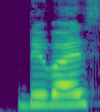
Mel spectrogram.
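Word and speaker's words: device: डिवाइस, डिवाइस में सी के बाद ई आ रहा है, तो इसलिए हम डिवाइस में सी को स से पढ़ेंगे।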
